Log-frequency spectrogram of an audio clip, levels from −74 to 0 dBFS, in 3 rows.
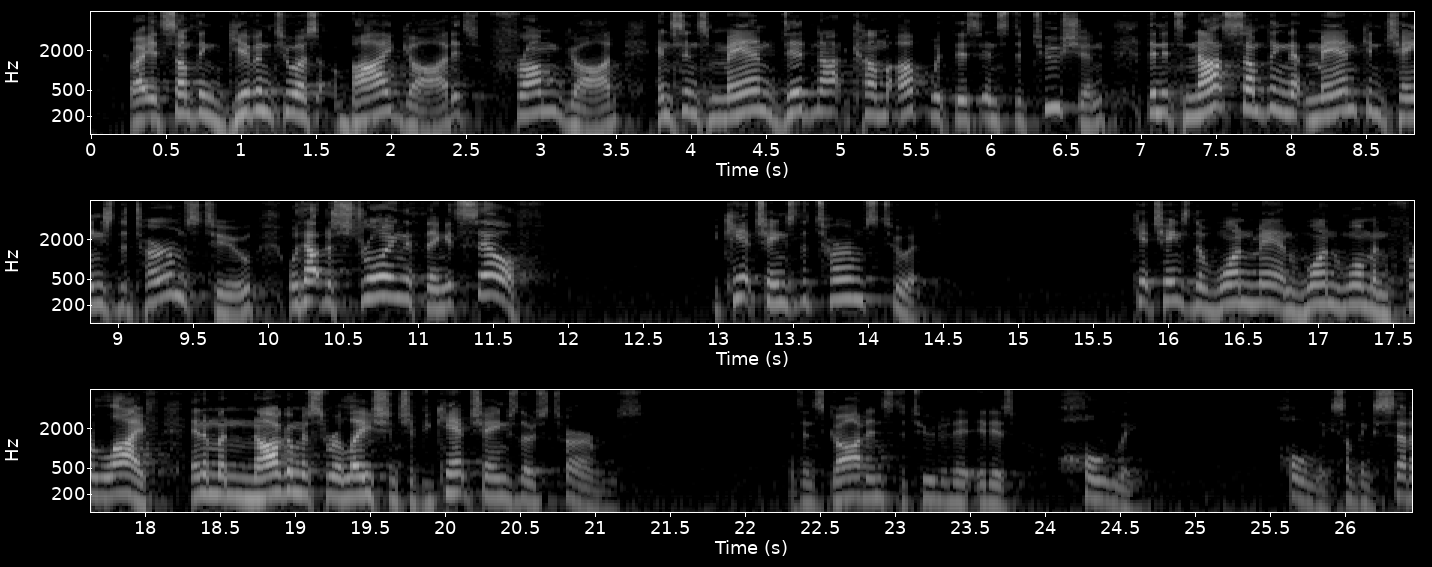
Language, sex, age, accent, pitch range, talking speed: English, male, 30-49, American, 135-195 Hz, 170 wpm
